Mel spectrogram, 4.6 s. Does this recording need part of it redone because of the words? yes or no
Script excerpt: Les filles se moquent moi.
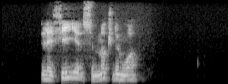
yes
